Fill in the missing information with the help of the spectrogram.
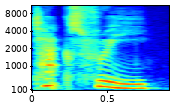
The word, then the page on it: tax-free: British English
